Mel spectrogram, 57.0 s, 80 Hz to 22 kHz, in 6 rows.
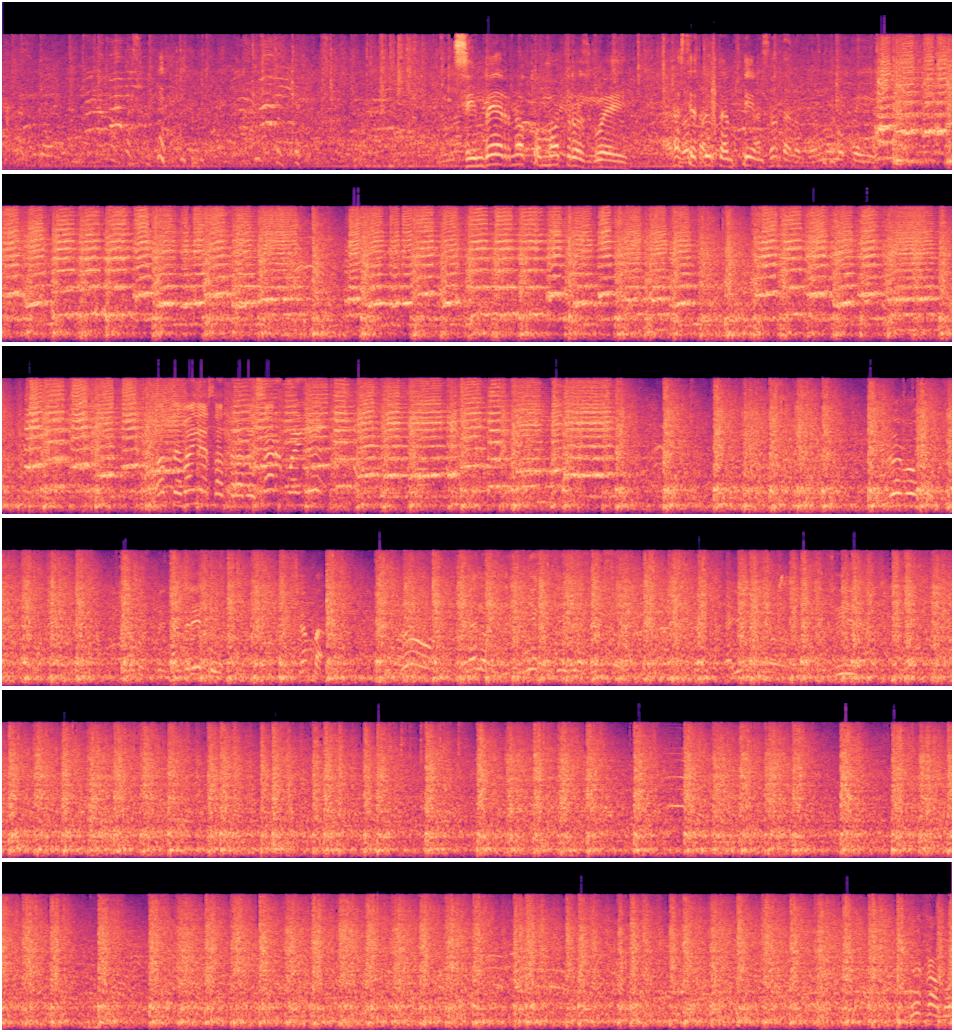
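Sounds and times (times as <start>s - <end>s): snare drums marching cadence: 0.0s - 57.0s
bugles playing brass phrase: 8.7s - 39.5s, 42.3s - 57.0s.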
